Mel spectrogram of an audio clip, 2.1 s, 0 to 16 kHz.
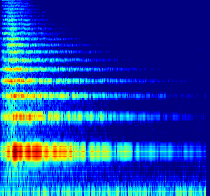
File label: Violins; Roland - LA Composer vol. 4; Violins Sh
